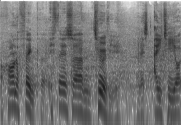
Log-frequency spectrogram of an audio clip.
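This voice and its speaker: Faint music plays in the background. A man with an English accent speaks with ordinary pitch variation. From England. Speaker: travel vlogger. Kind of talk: vlog narration. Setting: airport lounge. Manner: hesitant, many fillers. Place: station. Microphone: phone near.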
